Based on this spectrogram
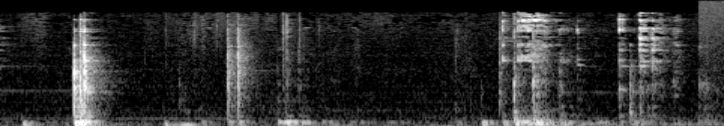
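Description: Spoon clinking against a dish while porridge is eaten: several sharp, bright clinks at irregular intervals, fairly faint, with soft scraping and handling noises between them.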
